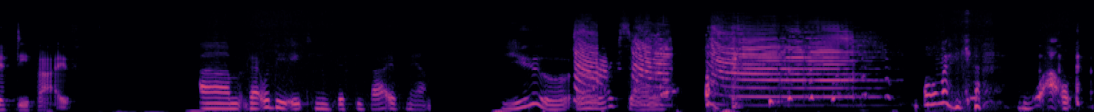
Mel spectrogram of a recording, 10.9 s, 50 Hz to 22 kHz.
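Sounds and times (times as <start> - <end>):
speech: 0.0 - 0.9, 1.9 - 4.4, 5.0 - 7.8, 9.2 - 10.9
loud sustained air horn blast: 5.8 - 9.0
laughter: 5.8 - 9.1, 10.4 - 10.9.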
